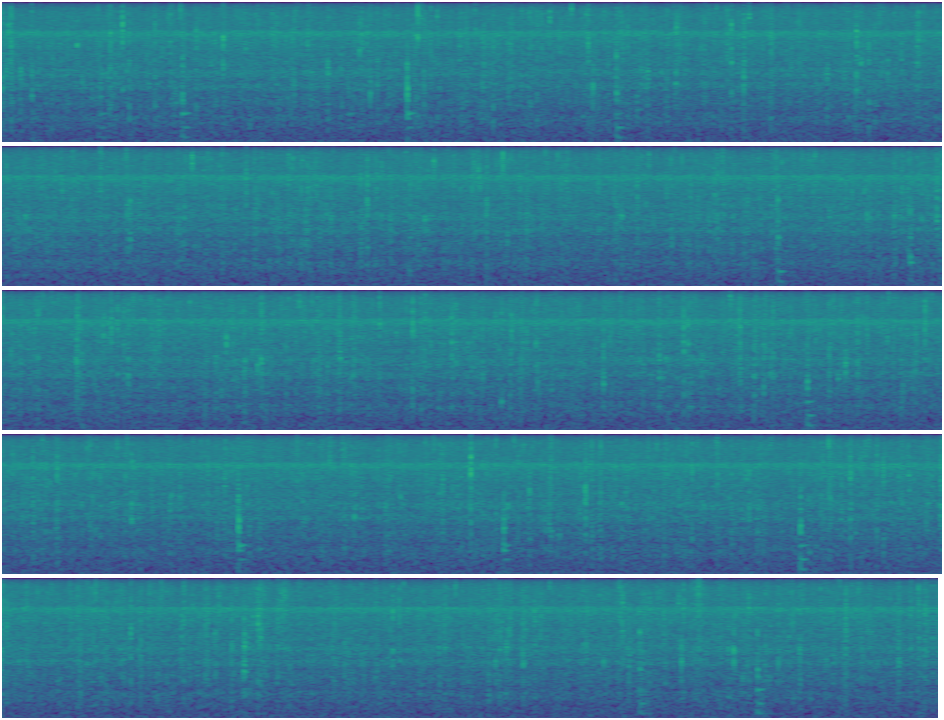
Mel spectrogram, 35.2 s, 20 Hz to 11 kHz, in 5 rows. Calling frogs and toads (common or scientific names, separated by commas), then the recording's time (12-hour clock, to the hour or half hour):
none
~5am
